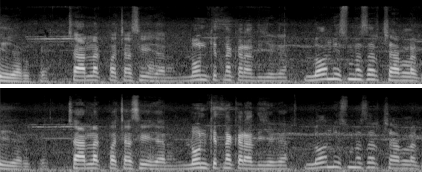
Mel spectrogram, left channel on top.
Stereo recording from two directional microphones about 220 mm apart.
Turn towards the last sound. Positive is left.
turn(degrees=40)  # may be behind; listen again after turning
